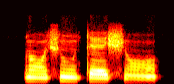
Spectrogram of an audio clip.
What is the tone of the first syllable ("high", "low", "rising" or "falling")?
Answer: low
